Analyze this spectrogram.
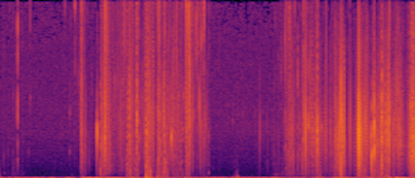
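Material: Silicone.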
